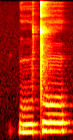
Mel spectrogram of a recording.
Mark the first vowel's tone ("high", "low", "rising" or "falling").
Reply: low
